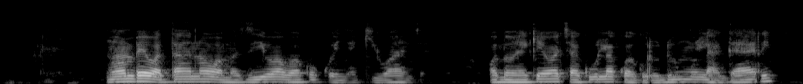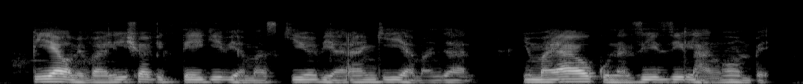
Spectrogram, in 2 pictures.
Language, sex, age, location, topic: Swahili, male, 18-24, Wajir, agriculture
